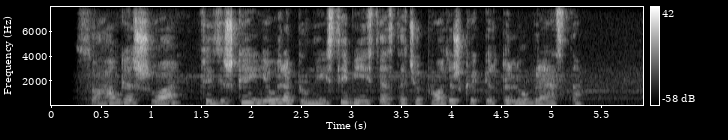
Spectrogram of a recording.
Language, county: Lithuanian, Klaipėda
